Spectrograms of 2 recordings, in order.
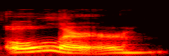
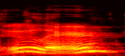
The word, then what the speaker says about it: Oehler: It's Oehler. Okay. And in German, you nailed it, which is Uller.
